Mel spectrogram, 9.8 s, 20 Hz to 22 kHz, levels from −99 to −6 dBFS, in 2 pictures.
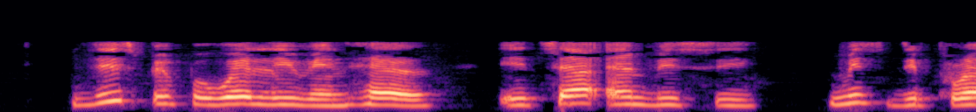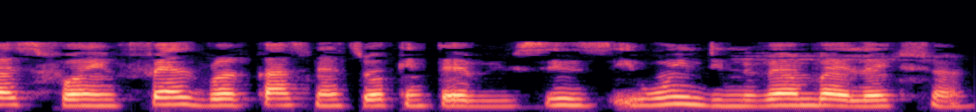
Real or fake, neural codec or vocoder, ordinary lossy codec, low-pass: fake; codec, 16 kHz, 8 kbps, FreqCodec, larger model; MP3, 32 kbps; 5.4 kHz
